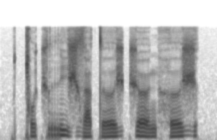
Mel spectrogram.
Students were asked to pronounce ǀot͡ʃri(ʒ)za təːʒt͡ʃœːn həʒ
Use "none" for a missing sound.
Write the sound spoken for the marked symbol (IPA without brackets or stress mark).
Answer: ʒ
